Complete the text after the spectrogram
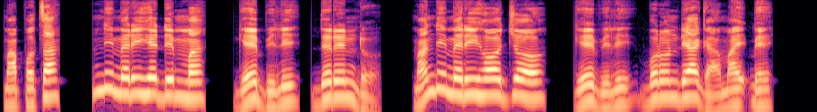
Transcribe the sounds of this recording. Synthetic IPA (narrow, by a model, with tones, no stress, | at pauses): ma˨pʊ˨ta˦ | n̩˦dɪ˦me˨ɾi˦ɦe˦dɪ˨m̩˦ma˦ | ɡe˨e˦bi˨li˦dɪ˦ɾɪ˦n̩˦dʊ̰˨ | ma˨n̩˦dɪ˦me˨ɾi˦ɦɔ˦d͡ʒɔ˦ɔ˦ | ɡe˨e˦bi˨li˦bʊ˦ɾʊ˦n̩˦dɪ˦a˦ɡa̰˨a̰˨ma˦i˦k͡pe˦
